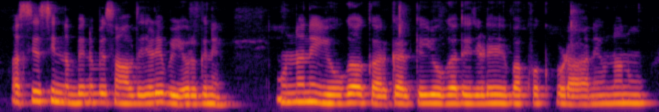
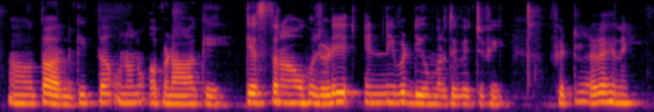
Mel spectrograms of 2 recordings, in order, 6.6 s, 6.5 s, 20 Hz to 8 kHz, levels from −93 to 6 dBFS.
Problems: constant background noise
